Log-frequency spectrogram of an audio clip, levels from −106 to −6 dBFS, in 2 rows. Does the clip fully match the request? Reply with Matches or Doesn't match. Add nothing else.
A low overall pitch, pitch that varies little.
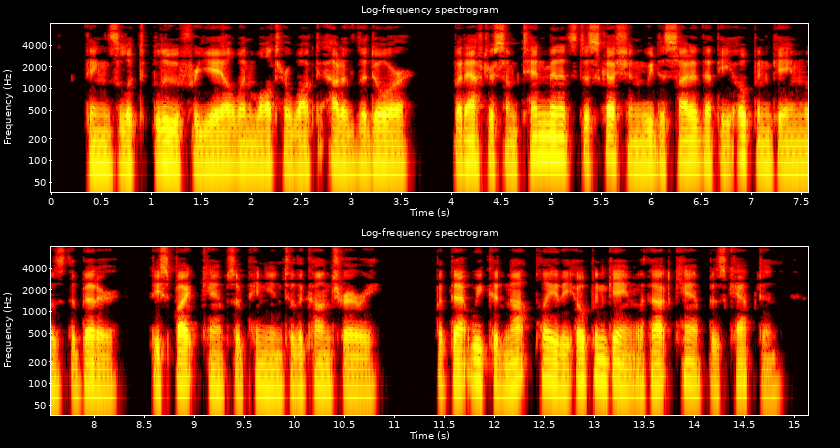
Matches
